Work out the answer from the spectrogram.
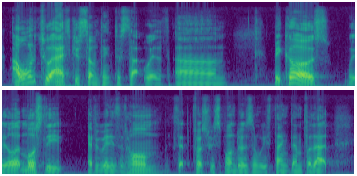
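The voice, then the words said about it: French-accented English. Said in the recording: “The accent is French”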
